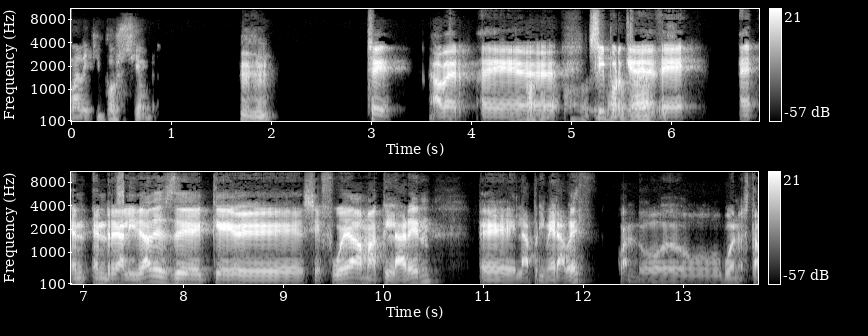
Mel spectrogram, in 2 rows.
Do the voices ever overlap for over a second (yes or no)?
yes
